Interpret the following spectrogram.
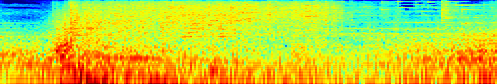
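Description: A sudden crash of shattering glass about a third of a second in, the breaking noise running on for over a second before dying away: a fight-scene impact sound effect.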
